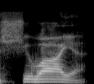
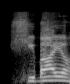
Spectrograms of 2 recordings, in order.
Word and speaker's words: শিবায়: অর্থাৎ এখানে আসলে ওয়া বলতে এখানে ডব্লিউ এর মতো উচ্চারিত হবে।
